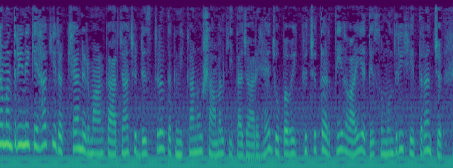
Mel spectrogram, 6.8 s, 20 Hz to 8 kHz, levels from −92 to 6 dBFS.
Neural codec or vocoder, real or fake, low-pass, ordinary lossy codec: none; real; 7.2 kHz; none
